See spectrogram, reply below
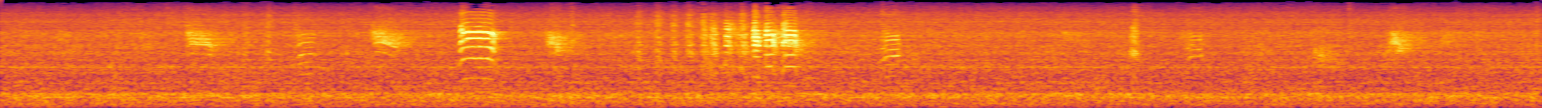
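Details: Caged zebra finches, a pair with three juveniles and three newly hatched, fledging babies being fed by the parents: short nasal, harmonic beeping notes scattered through the clip, a few louder ones, over a steady loud hum.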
